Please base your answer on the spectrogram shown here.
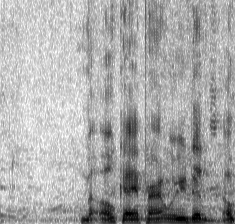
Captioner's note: audience laughing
